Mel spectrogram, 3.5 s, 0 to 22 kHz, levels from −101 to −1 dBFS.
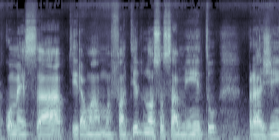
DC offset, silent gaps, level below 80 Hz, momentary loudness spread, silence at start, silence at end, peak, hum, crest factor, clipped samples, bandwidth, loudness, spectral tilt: under 0.1%; none; -44 dBFS; 9 LU; 0 s; 0 s; -2 dBFS; none; 18 dB; under 0.1%; over 20 kHz; -19 LUFS; -3 dB/octave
